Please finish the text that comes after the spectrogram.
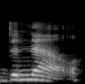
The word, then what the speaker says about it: Donnell: of our name is danelle accent on the last syllable i hope you'll remember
